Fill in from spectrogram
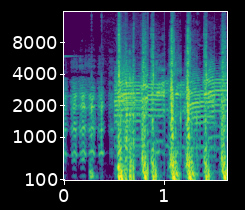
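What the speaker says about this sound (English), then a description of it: "Hello, sheep." A Minecraft sheep bleats in a loud, rapid, pulsing series of wavering baas, close and clear with no talk over it.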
